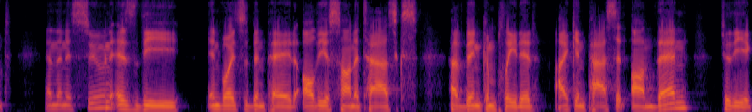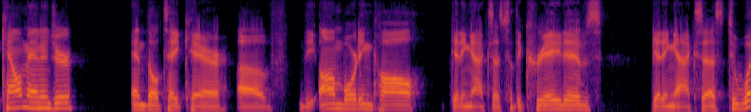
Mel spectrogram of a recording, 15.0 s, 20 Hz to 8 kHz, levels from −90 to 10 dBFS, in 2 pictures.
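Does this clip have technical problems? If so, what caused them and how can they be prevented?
Yes, there are three kinds of fault in this speech clip.

Microphone volume stepped up: at 1.05 s, right after "and then as", the call software judged the microphone too quiet and raised the device's input gain in a single step. Voice and background jump together by about 7 dB just before "as the", which makes it sound like an abrupt fader move rather than the talker speaking louder. To prevent it, disable automatic input gain control in the call software, or set the microphone level correctly before the call.

Skip ahead: at 2.06–2.08 s, just after "as the", roughly a second of audio was discarded while later audio was already queued. This happened either in transit or because the jitter buffer overflowed. Playback lurches forward with no gap or fill, so the two sides of the cut are spliced almost directly and the missing stretch simply never plays. 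To prevent it, give the receiver a jitter buffer large enough for the network's delay bursts, and keep the path stable enough that packets do not pile up.

Jitter buffer speed-up: from 2.16 to 3.81 s and again from 4.45 to 6.41 s, ending before "then to the account", the buffer held more audio than its target. It trimmed the excess by repeatedly cutting out short pitch-period-sized pieces. Roughly a tenth of a second goes in the first stretch and around 150 ms in the second. The speech runs about 7% and 6% fast at unchanged pitch and sounds hurried. To prevent it, reduce network jitter so that delayed packets do not arrive in bunches that overfill the buffer.

The audio passed through a wideband call codec with nothing above 8 kHz, which fits G.722 at 64 kbps.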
